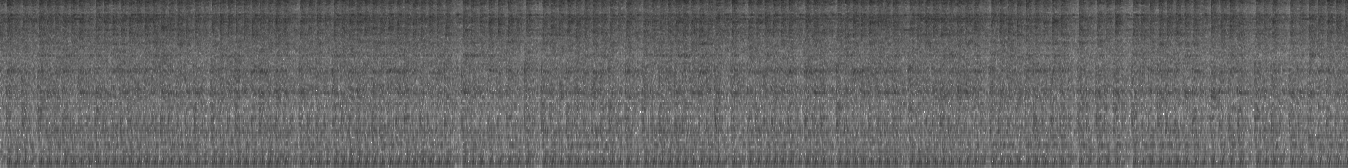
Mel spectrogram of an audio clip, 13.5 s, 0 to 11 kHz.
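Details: 1984 Honda ATC 200ES Big Red after valve adjustment, idle turned down: steady single-cylinder putter at low idle, even beats, no tapping or clatter; all previous worrying noises gone.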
